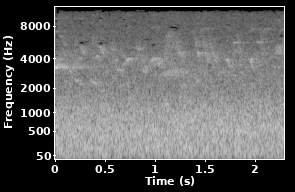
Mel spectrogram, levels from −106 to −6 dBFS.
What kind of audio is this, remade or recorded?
recorded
